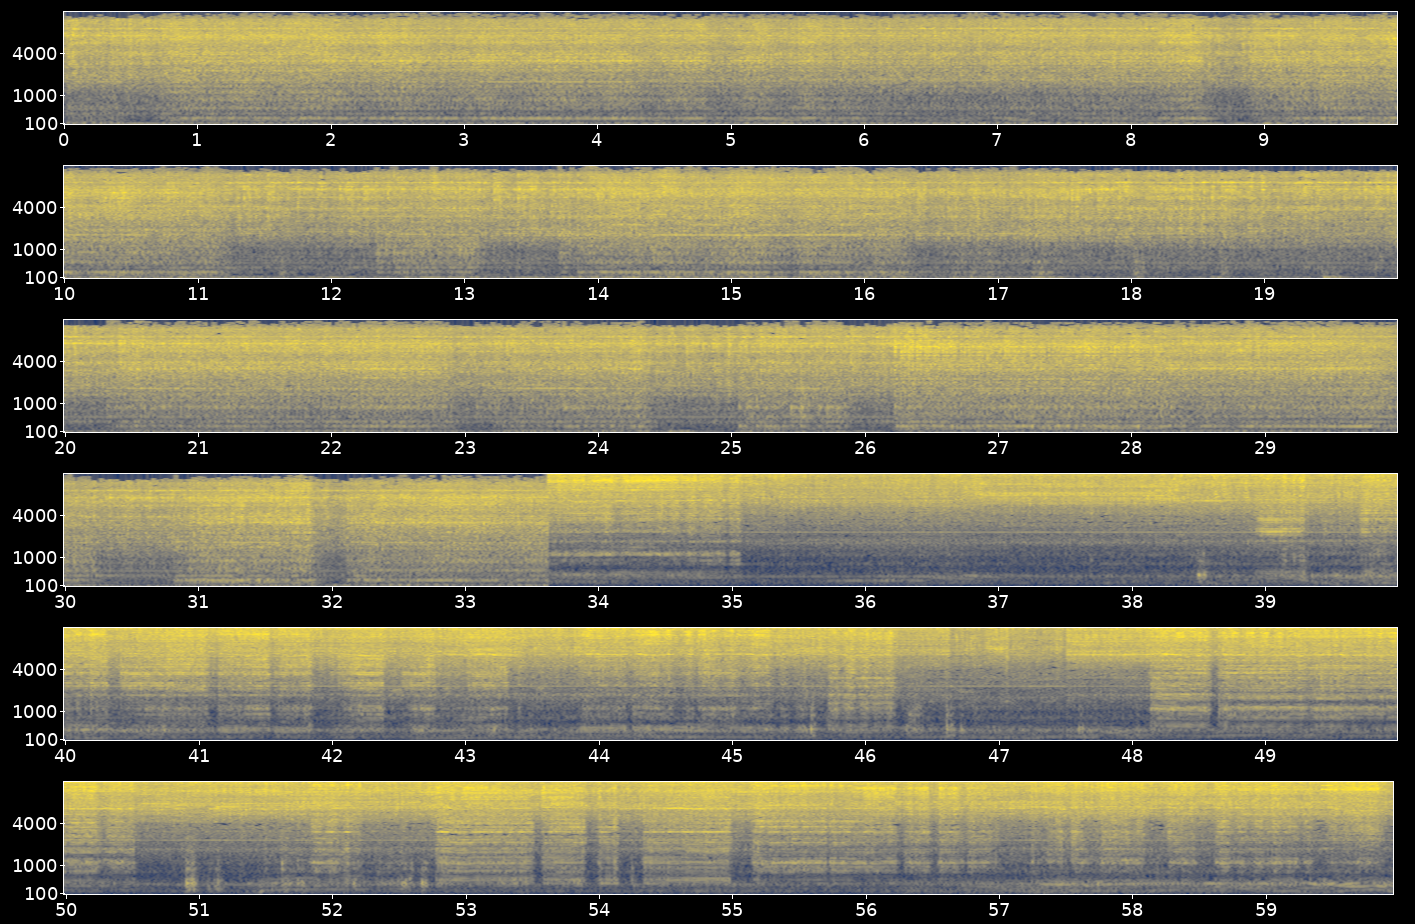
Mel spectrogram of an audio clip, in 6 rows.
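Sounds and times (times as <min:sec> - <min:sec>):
belt sander grinding metal: 0:00.0 - 0:59.9.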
